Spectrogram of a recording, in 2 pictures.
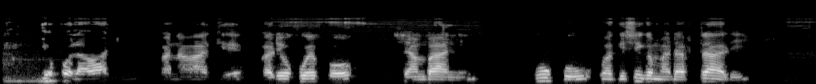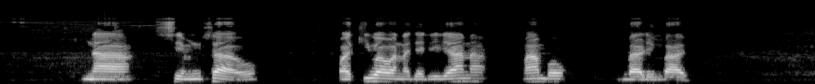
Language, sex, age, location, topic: Swahili, female, 36-49, Dar es Salaam, education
